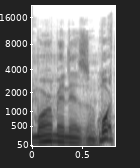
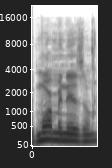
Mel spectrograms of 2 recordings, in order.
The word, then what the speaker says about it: Mormonism: Mormonism. – Thank you. Mormonism.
